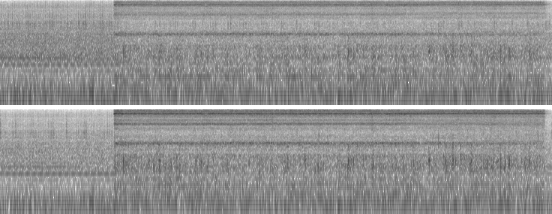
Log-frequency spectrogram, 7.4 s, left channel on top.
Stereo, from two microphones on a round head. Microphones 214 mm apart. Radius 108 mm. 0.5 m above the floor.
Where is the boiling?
30° right (ahead or behind), 0.9 m.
